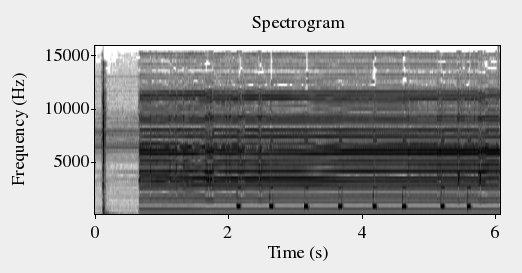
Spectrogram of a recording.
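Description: Beechcraft King Air B100 landing-gear warning horn sounding as the takeoff out-of-trim warning: the left power lever has been advanced with the elevator trim outside the 0 to 2 degree nose-up takeoff range. A sharp click comes just before the horn starts, and the horn then holds a steady tone with a short pulse about twice a second from about two seconds in.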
